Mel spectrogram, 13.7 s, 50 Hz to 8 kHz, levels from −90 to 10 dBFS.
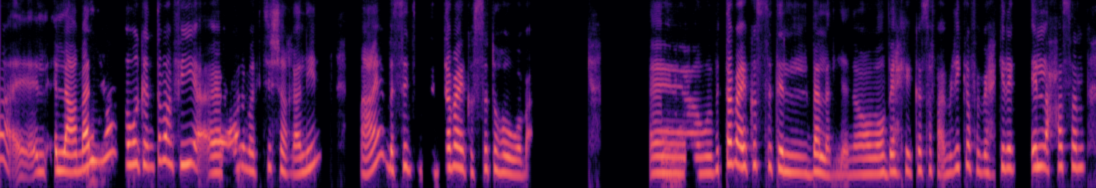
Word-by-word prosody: آآ، - - -6
آآ - - -4
ال 235 +1 -3
اللي 250 0 +6
عملها، 350 - +5 0.2
هو 330 +1 +5
كان 305 -2 -2
طبعًا 375 0 +1
فيه 320 +1 +1
آآ، 225 - +1 0.2
عُلَما 265 -3 -2
كتير 285 +6 -9
شغالين 255 - -2 0.5
معاه، - - 0
بس 260 +2 0
أنتِ 275 -2 -1 0.2
بتتابعي 285 +5 +3
قصتُه 265 +3 -3
هو 205 -5 -1
بقى. 420 - -11 1.5
آآ، 220 +1 0 0.5
وبتتابعي 270 +9 +4
قصة 310 -1 -4
البلد، 220 -4 +2
لأنه 200 0 -9
هو 205 +2 -1
بيحكي 235 +2 -2
القصّة 255 +2 -5
في - - -8
أمريكا، 280 +9 -3
فبيحكي 230 -2 -5
لِك 275 -1 0 0.2
إيه 280 - +7
اللي 295 -2 +3
حصل، 290 0 -1
260 Hz, 155 wpm, -22 LUFS, 225-295 Hz, 1.5 s, إيه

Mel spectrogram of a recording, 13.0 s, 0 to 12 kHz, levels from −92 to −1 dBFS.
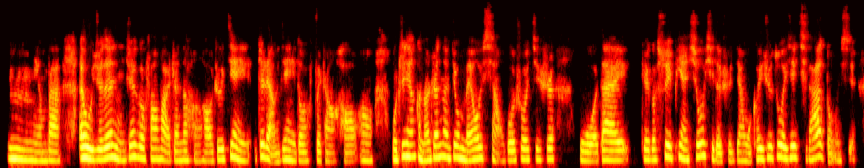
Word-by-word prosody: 嗯， 210 - +5 0.2
明 170 -2 -3
白。 175 -1 0 0.2
哎， 220 - +7
我 215 -3 +9
觉 195 0 +2
得 225 +4 +6
你 205 -6 +1
这 235 +6 +1
个 220 -2 +2
方 205 0 -1
法 190 -4 0
真 175 +2 -4
的 180 0 -2
很 165 -2 -10
好， 165 -1 -3
这 180 +4 -2
个 195 - +2
建 225 +2 +1
议 175 -3 -4
这 245 - +4
2 215 -10 +2
个 155 - -6
建 195 +1 0
议 175 - -3
都 165 -1 -2
非 175 - -3
常 160 -2 -6
好 160 0 -5
啊。 175 0 -6 0.3
我 190 - +3
之 215 - -1
前 250 -1 +3
可 235 -4 +1
能 175 +1 0
真 230 +4 +2
的 240 -2 +1
就 235 0 0
没 195 -5 +3
有 205 +3 +2
想 190 -6 -7
过 180 +1 0
说， 200 0 -1
其 195 0 -6
实 205 +1 -1 0.4
我 170 -3 -1
在 185 0 +1 0.2
这 195 - -1
个 195 +1 -1
碎 235 +3 +2
片 220 -3 0
休 245 +5 +1
息 255 -5 -4
的 160 -5 -1
时 165 - -8
间， 170 0 -5
我 160 - -4
可 165 +6 -2
以 205 - +4
去 225 +3 -1
做 235 +1 +3
一 - - +2
些 230 +2 +2
其 210 -2 -11
它 210 +5 +2
的 250 - -2
东 - - -8
西。 - - -12
195 Hz, 310 characters per minute, -22 LUFS, 175-220 Hz, 0.4 s, 我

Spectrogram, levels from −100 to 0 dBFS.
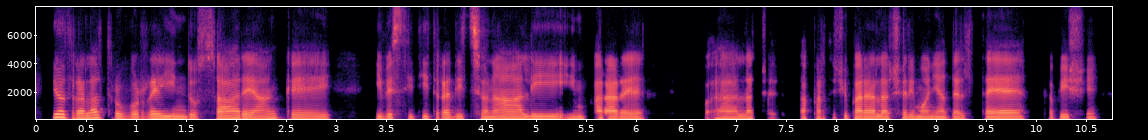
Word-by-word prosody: io 225 0 +5
tra 170 -1 +2
l'altro 180 -4 +1
vorrei 150 +3 +1
indossare 150 +2 +1
anche 140 -3 -1 0.4
i 145 - -1
vestiti 150 +1 -3
tradizionali, 145 +2 +1
imparare, 140 -1 +1 0.5
uhm, 135 -1 -1
la 135 0 +1
ce - - -17 0.2
a - - -3
partecipare 140 0 0
alla 135 0 +3
cerimonia 135 -1 -1
del 130 0 -4
tè, 140 +1 +3
capisci. 125 -1 -5
140 Hz, 110 wpm, -26 LUFS, 135-150 Hz, 0.5 s, io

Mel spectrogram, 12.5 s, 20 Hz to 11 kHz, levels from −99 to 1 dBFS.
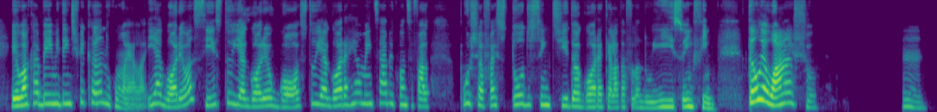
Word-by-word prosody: eu 220 +3 +8
acabei 280 +1 +2
me 280 - +1
identificando 295 +1 -4
com 200 -7 -7
ela. - - -9
E 255 +5 -4
agora 200 -8 +1
eu 235 - -2
assisto, 275 - -7
e 260 -4 -4
agora 205 -1 -1
eu 225 - -1
gosto, 195 +6 -4
e 270 - -4
agora 235 0 +1
realmente 280 +1 -7
sabe 295 -2 -5
quando 255 -1 -5
você 225 - -17
fala: 205 -2 -3 0.4
"Puxa, 270 -5 -4
faz 230 +1 -6
todo 255 0 -3
o - - -7
sentido 235 -4 -3
agora 185 -1 -1
que 185 - -10
ela 175 0 -4
tá 185 - -9
falando 170 -2 -9
isso", 195 +3 -1
enfim, 195 -9 -1 0.4
então 350 +5 +10
eu 320 -10 +9
acho 245 -8 +3 1.1
Hum. 175 -6 -11
230 Hz, 180 wpm, -24 LUFS, 195-275 Hz, 1.1 s, então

